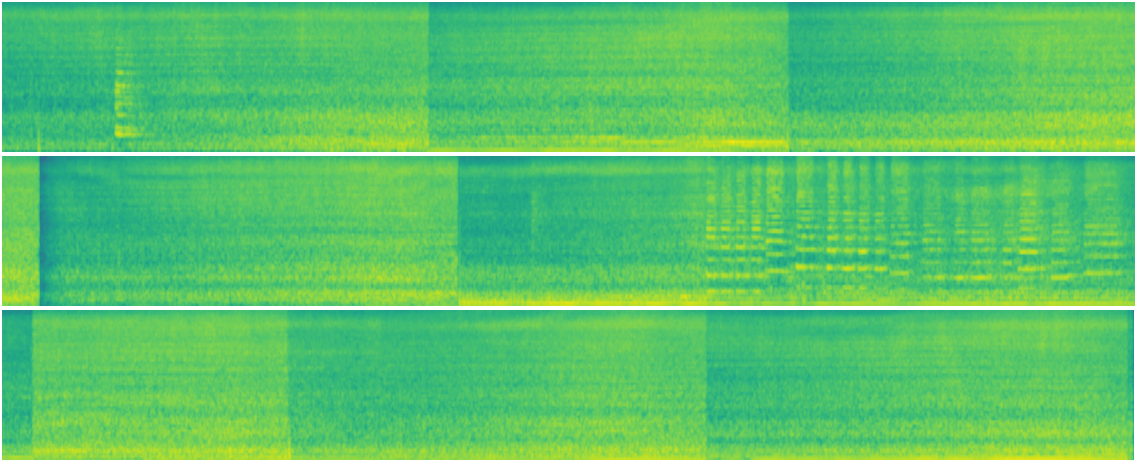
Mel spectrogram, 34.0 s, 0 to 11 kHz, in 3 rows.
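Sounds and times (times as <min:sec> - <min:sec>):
heavy trucks and buses driving past: 0:00.0 - 0:33.9
bus horn playing a quick tune: 0:01.2 - 0:01.6, 0:18.2 - 0:22.7
deep engine rumble: 0:02.5 - 0:33.9.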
